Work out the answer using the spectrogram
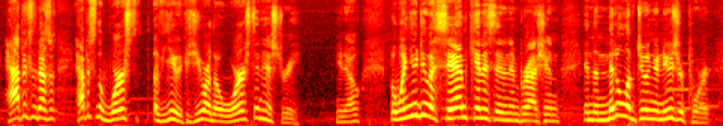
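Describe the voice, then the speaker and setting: A man with a very high, fairly bright voice improvises a mock live weather report, playing a flustered, aggrieved TV reporter who rambles and complains in exasperation, like a ranting monologue in a spoof news segment.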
